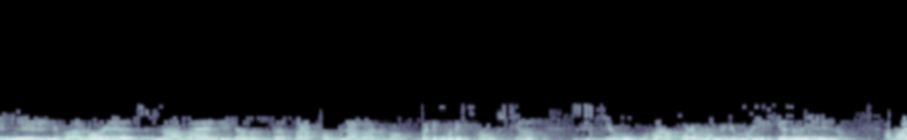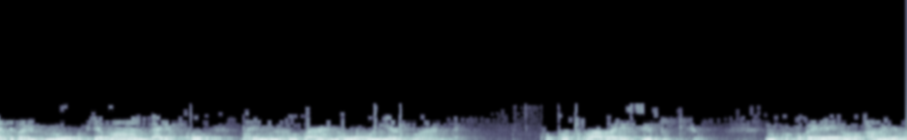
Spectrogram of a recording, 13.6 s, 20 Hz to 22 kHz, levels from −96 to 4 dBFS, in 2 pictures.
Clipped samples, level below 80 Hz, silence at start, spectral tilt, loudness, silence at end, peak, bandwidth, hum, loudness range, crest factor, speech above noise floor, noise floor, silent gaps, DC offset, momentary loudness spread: under 0.1%; -48 dBFS; 0 s; -6.5 dB/octave; -12 LUFS; 0 s; 0 dBFS; 5.8 kHz; none; 4 LU; 12 dB; 35 dB; -46 dBFS; none; under 0.1%; 11 LU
